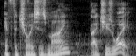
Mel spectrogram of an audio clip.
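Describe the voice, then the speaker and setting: Low, sardonic, swooping scientist played by a man. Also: sing-song, moderate pace, breathy edge, exaggerated voice. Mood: teasing, sly. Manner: mocking, theatrical, erudite. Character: sardonic, bitter scientist, an embittered younger brother. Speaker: audio drama actor. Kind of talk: scripted dialogue in a science fiction audio drama. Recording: faint noise and room ambience.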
